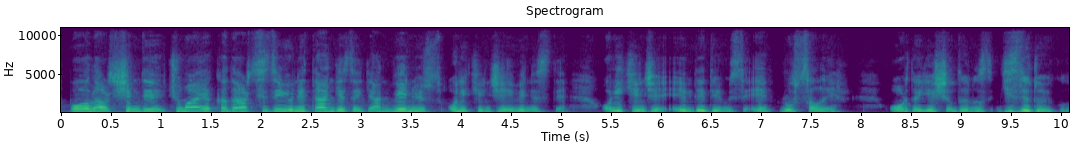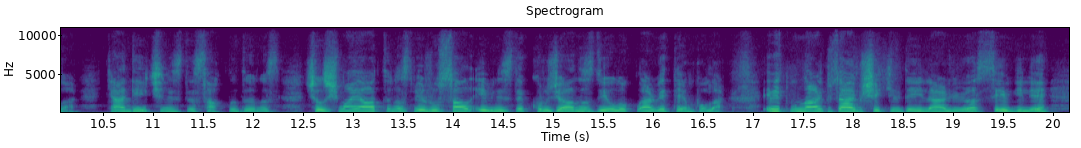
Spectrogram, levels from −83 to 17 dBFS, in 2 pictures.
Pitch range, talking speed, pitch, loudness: 160-230 Hz, 115 wpm, 185 Hz, -23 LUFS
